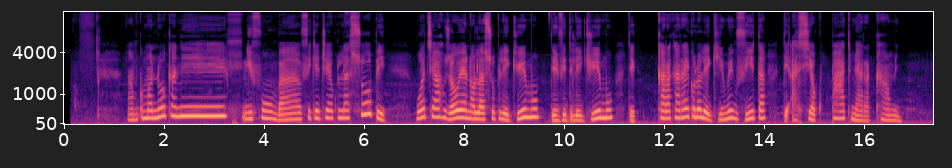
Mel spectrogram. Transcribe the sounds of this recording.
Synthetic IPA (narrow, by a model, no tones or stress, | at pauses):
amikʲumanukani | ŋifumbəfikʲeʈ͡ʂeakulasupi | uat͡siaɦuzawweanawlasupileɡymud̪̥emivid̪ileɡymu | d̪̥e | kaɾakaɾajkʲaloleɡimiɲivit̪ə | d̪̥eʔasiaku̥pat̪imiaɾakʰamini̥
